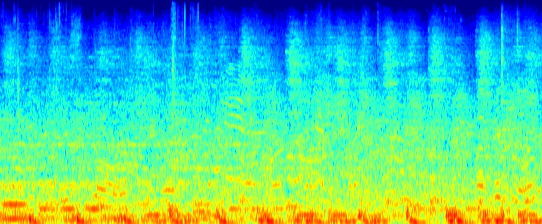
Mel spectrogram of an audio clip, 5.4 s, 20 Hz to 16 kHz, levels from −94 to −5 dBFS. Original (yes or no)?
yes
